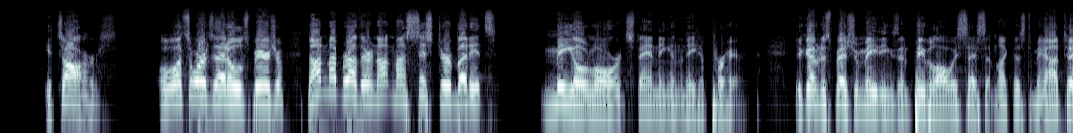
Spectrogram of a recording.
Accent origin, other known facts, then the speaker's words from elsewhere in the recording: West Virginia, United States; And I'm from West Virginia. And we met in school.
